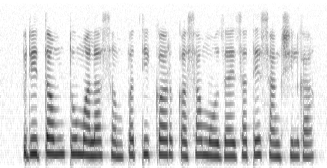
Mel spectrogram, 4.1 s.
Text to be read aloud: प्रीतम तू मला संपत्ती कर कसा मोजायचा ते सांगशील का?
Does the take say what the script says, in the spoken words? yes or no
yes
